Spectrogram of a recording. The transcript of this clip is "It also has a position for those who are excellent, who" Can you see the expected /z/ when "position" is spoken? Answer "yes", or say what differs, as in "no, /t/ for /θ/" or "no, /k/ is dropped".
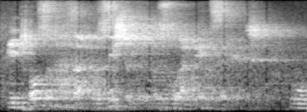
yes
